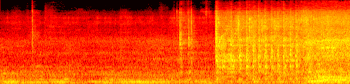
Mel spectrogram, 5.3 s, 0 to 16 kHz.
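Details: 2010 Ford Explorer after repairing electronic throttle body actuator motor wiring (had misfire, RPM hunting, no pickup, check engine light, codes P2100/P2104/P2107): quiet hum, starter catches at about three seconds, engine fires into steady even run; clean start.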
